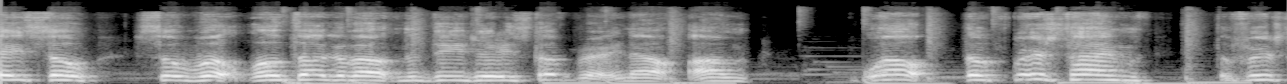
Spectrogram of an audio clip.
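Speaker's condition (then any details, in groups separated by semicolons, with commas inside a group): Cerebral palsy; present from birth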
